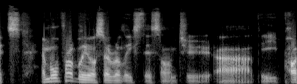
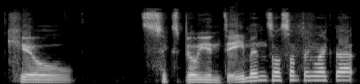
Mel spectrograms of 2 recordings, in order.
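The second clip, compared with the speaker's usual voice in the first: ordinary talk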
